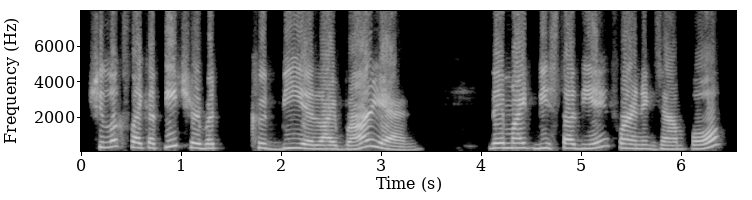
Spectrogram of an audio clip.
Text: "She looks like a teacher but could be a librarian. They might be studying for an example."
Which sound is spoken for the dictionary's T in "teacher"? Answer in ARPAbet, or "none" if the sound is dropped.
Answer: T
